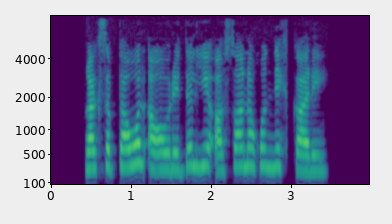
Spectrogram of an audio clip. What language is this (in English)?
Pashto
